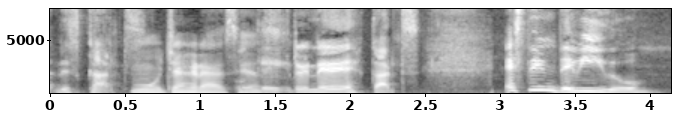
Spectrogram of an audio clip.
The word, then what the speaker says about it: Descartes: Para la gente que no sabe pronunciar descartes, no se pronuncia descartes. Yo también salí de la ignorancia. Se pronuncia descarts.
